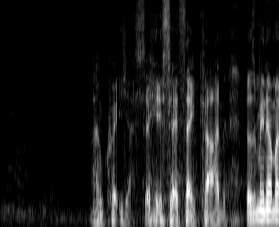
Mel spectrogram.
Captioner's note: chuckling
